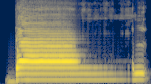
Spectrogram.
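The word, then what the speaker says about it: دال: লাগান সবাই গোড়ায় লাগান এই যে জিহ্বার আগায় এই দুই দাঁতের গোড়ায় দাল সবাই একসাথে জোরে জোরে উচ্চারণ করেন দাল দাল আহ দেখেন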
